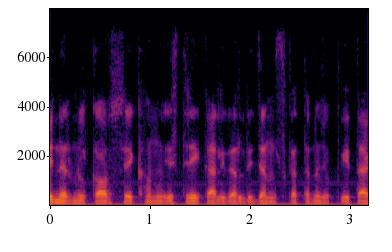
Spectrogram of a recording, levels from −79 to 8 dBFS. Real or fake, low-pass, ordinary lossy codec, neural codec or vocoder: real; 7.2 kHz; Opus, 32 kbps; none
